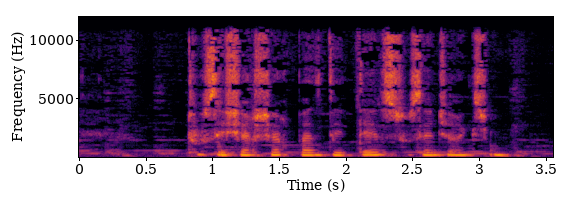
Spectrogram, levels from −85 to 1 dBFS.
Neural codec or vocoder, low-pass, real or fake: none; 10.8 kHz; real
